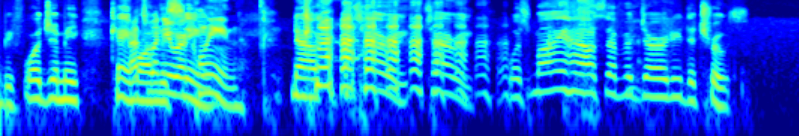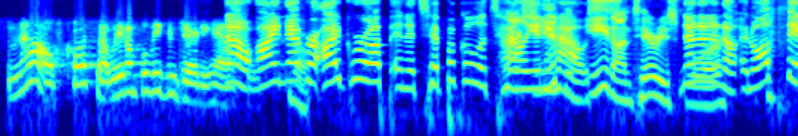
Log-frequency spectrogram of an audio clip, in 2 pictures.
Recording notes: Have fun with call in guests. Broadcast live from the W4CY studios.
